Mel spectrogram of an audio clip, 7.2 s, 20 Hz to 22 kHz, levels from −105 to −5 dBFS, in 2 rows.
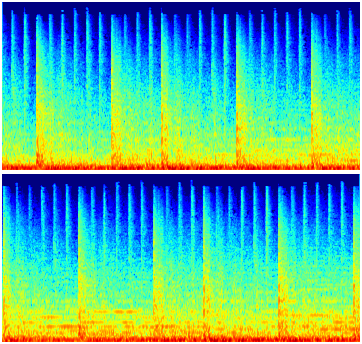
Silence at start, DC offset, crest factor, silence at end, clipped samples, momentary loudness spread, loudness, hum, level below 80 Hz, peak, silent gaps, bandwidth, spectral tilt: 0 s; under 0.1%; 12 dB; 0 s; under 0.1%; 3 LU; -21 LUFS; none; -22 dBFS; -6 dBFS; none; 9 kHz; -8 dB/octave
